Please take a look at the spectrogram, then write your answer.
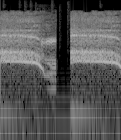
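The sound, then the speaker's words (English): Two loud, sustained screams from a person, back to back with a brief silent gap between them, each holding a high pitch before sliding downward at the end. “I'd probably walk in screaming or something.”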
